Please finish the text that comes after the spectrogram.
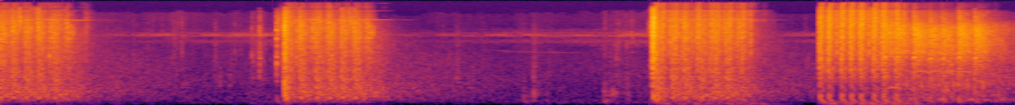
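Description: Bursts of automatic gunfire from the video game Gray Zone Warfare, four rapid volleys separated by quieter pauses with faint footsteps and ambient noise between them.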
